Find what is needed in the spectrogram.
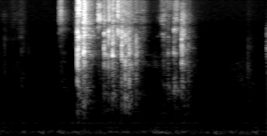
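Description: Plastic paint pens rattling and clicking together as they are rummaged through and picked up. There is a short cluster of crinkly handling noise about half a second in and a smaller one near the end.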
